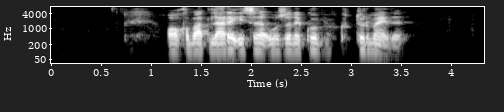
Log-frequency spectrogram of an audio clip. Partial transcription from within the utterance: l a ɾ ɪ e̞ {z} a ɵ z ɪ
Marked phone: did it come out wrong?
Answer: yes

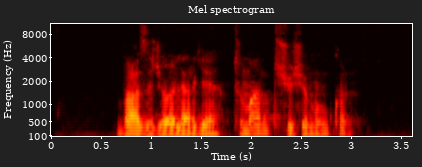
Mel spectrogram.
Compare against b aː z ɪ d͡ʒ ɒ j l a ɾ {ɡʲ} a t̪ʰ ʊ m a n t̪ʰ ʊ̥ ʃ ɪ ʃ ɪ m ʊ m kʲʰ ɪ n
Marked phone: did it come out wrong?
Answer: no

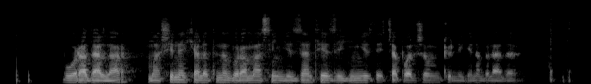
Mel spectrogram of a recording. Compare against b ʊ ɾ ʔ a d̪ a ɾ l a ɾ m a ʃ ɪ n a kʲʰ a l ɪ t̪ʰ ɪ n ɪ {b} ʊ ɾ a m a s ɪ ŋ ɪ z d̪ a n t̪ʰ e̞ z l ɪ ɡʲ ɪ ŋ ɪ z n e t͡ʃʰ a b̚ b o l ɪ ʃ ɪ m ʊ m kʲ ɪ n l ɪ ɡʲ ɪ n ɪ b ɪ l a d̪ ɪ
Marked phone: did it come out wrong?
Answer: no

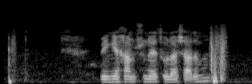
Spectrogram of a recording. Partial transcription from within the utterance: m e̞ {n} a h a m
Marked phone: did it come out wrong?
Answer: yes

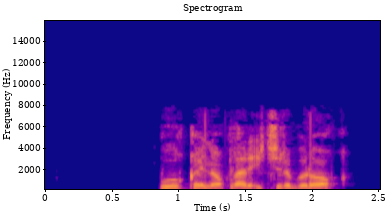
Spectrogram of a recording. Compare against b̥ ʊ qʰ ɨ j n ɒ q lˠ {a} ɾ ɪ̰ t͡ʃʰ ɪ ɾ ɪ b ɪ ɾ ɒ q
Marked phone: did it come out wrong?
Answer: no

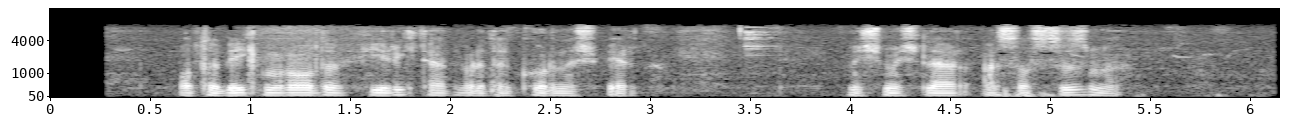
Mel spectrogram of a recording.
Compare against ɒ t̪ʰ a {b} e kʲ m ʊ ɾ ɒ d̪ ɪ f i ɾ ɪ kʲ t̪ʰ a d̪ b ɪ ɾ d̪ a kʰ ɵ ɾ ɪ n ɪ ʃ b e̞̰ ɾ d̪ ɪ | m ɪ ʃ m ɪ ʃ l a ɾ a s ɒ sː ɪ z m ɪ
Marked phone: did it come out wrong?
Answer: no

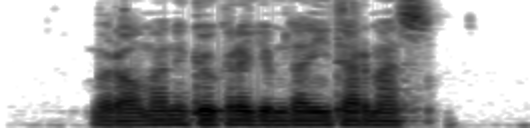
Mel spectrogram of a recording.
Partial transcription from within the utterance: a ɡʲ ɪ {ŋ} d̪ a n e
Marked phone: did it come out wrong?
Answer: yes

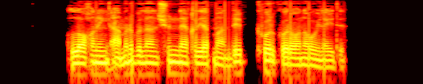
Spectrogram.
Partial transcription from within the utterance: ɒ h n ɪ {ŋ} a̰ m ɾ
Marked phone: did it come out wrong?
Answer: no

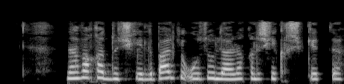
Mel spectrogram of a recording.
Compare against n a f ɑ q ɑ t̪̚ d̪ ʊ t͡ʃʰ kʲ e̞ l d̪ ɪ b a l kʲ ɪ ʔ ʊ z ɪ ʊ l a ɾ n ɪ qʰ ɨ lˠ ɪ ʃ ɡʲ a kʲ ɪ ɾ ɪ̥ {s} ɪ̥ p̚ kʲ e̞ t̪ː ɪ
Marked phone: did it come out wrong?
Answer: yes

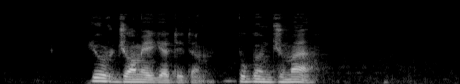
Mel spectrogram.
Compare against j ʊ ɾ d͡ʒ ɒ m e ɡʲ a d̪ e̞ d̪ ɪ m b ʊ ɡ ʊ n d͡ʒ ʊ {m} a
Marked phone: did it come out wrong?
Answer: no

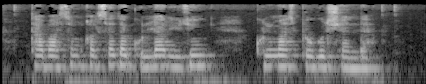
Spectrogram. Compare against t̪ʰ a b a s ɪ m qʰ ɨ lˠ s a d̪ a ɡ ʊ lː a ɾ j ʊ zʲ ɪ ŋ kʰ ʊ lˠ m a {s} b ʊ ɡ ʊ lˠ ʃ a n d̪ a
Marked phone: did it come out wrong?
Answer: no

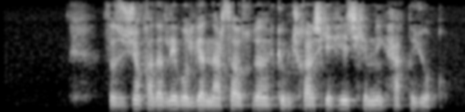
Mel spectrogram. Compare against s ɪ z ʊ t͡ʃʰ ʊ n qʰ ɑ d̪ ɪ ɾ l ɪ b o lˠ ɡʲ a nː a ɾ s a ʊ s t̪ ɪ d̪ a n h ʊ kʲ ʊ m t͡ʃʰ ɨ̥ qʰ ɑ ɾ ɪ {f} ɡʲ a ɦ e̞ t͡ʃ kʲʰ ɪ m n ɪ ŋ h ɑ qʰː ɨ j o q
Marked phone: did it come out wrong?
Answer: yes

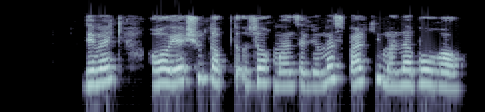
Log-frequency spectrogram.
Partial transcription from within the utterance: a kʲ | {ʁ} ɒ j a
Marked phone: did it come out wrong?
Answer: no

